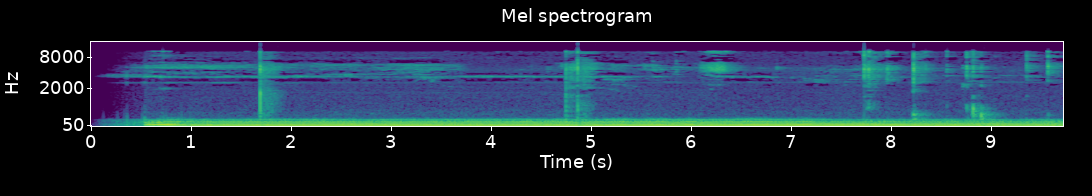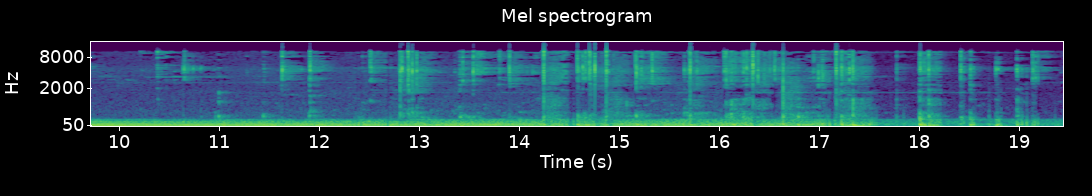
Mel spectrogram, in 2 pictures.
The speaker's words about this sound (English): But before moving on, I'd like to play a short sound clip that you created for it, featuring your experimentation with recording moving fingers on the keyboard and also breathing and sounding.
